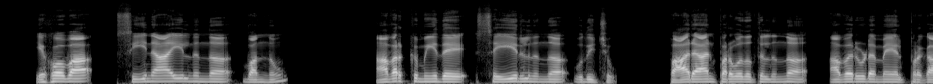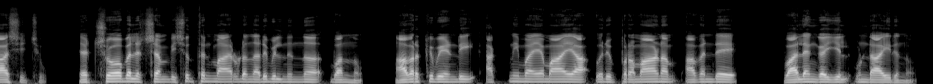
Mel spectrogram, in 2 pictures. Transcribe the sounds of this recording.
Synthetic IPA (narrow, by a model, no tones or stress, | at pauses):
je̞ɦo̞ːʋaː | siːnaːjilninːɨʋɐnːu | ɐʋɐrkɨmiːðe̞sejiːɾilninːɨuðit͡ɕːu | paːɾaːnpɐrʋɐðɐt̪ːilninːɨ | ɐʋɐɾuɽe̞me̞ːlprɐɣaːɕit͡ɕːu | leʈʂo̞ːbɐleʈʂɐmʋiɕud̪ʱːɐnmaːɾuɽe̞nɐɽuʋilninːɨʋɐnːu | ɐʋɐrkɨʋe̞ːɳɖiɐk̚nimɐjɐmaːjɐʔo̞ɾuprɐmaːɳɐmɐʋɐnde̞ | ʋɐlɐŋɡɐjːiluɳɖaːjiɾunːu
